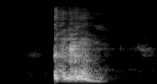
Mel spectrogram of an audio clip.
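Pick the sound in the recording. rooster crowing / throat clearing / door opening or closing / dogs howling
throat clearing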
